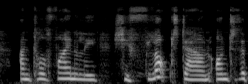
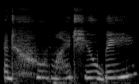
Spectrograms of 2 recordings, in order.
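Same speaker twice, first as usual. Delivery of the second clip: soft, higher whispered question; tender whisper; 8 semitones higher, 5 dB quieter than usual. Acted. Arcadia strokes the child's cheek, whispered. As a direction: breathe it gently.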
